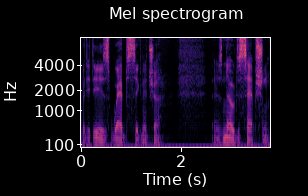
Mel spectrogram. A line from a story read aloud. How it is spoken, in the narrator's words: Duncan said sadly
